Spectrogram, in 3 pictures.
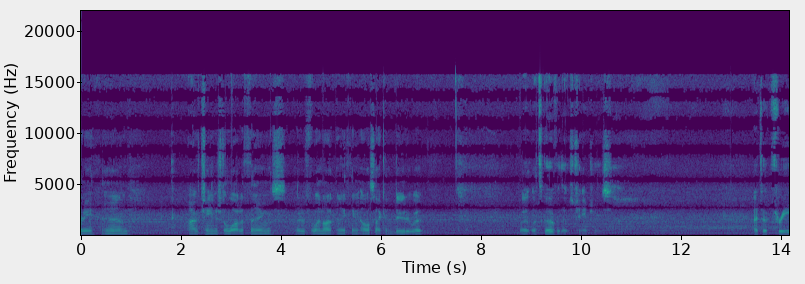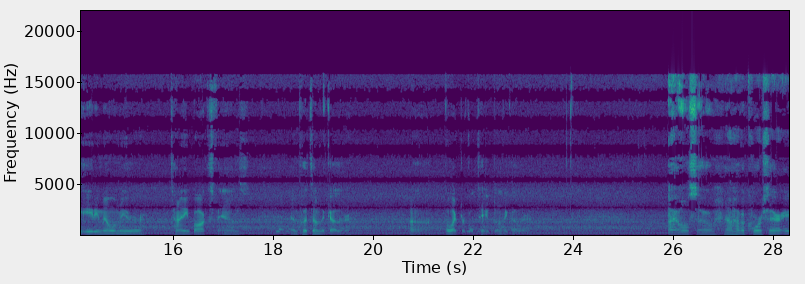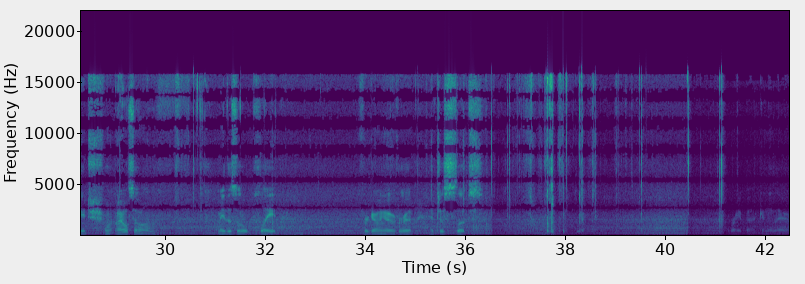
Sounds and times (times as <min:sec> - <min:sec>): Speech: 0:00.0 - 0:01.0, 0:02.1 - 0:06.9, 0:08.8 - 0:10.8, 0:13.4 - 0:17.5, 0:18.1 - 0:19.6, 0:20.7 - 0:23.2, 0:25.9 - 0:29.9, 0:31.0 - 0:32.3, 0:33.9 - 0:36.4, 0:41.3 - 0:42.4.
